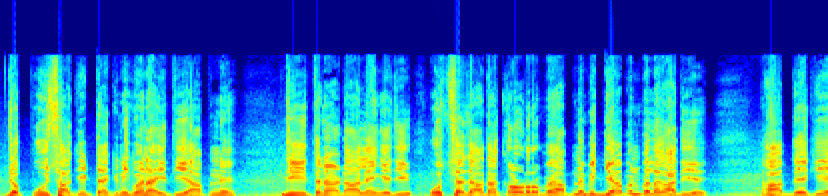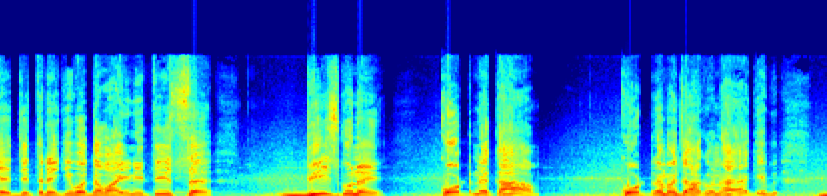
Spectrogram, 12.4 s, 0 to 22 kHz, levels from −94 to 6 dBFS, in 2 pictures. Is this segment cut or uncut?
uncut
